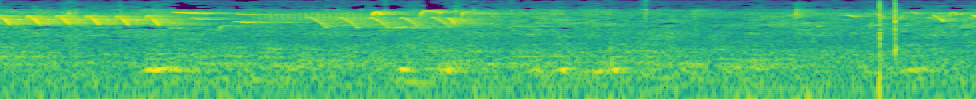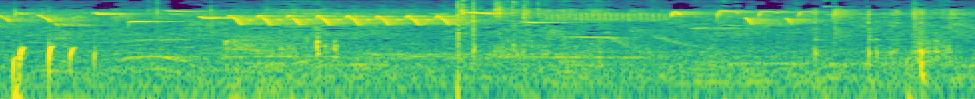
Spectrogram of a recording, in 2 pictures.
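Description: Small birds chirping in quick, high trills, phrase after phrase, with a sharp click about halfway through.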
